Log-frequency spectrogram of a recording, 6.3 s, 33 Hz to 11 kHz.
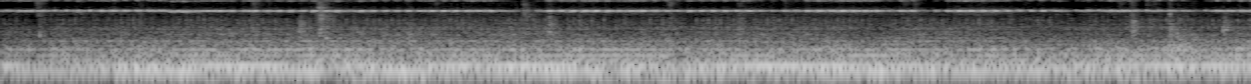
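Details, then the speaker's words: Old Whirlpool Cabrio dryer running: steady high-pitched squeal over a low tumbling rumble, shaky and squealy, from a worn idler pulley bearing (W10547292). "Yeah. It sounds like like like shaky and squealy."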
